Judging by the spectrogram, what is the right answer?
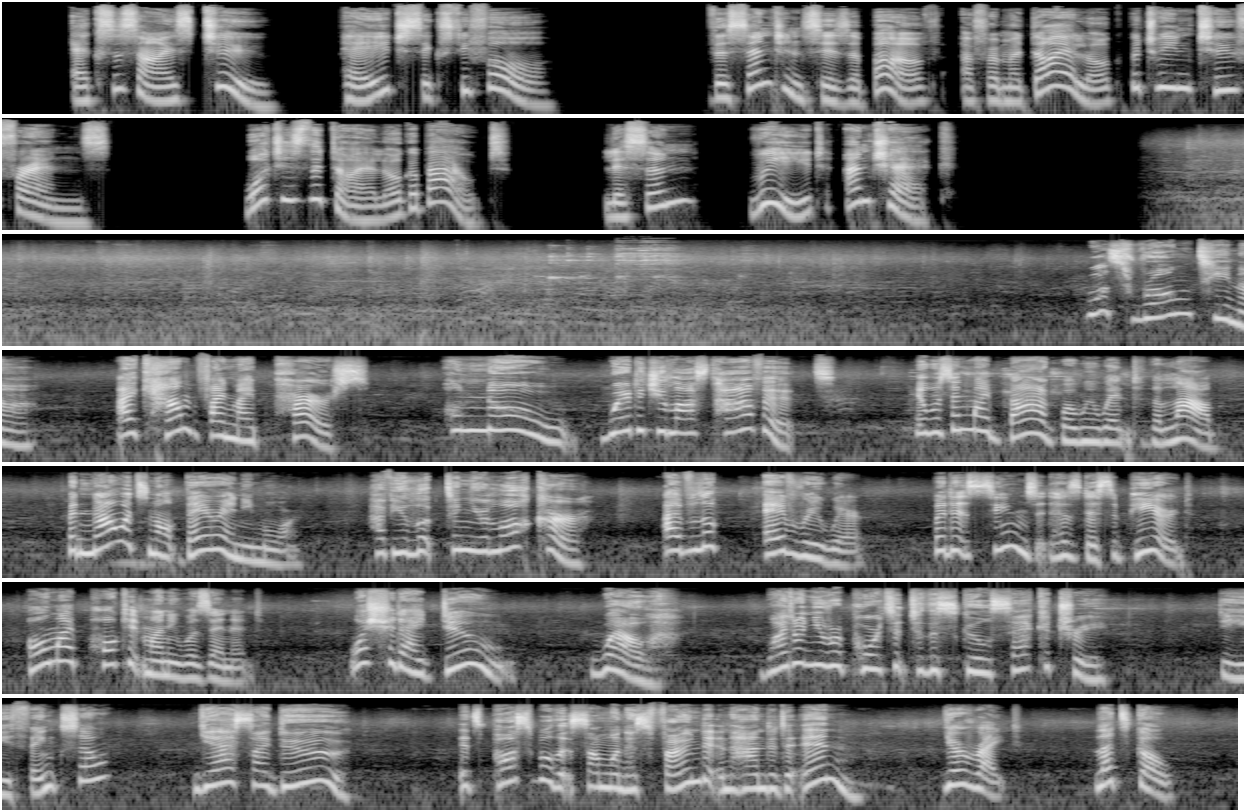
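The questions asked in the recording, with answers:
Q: What is the dialogue about?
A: Tina can't find her purse (she has lost it, with all her pocket money)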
